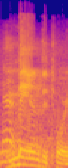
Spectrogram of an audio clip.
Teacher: I put the stress on man.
